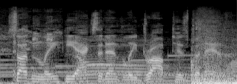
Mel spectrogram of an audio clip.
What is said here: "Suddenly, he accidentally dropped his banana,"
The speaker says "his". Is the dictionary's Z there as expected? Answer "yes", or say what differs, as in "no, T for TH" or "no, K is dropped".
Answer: yes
